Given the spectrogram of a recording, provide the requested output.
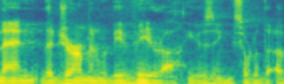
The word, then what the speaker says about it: Wera: It's pronounced, the Americans, or the North Americans, say Wera. I thought it was Wera, but it's Wera. Makes sense because there's not two R's.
